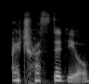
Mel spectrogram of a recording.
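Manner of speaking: sobbing speech. Retelling what the speaker said back then, imitating past self sobbing. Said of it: "and so I'm like sobbing".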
